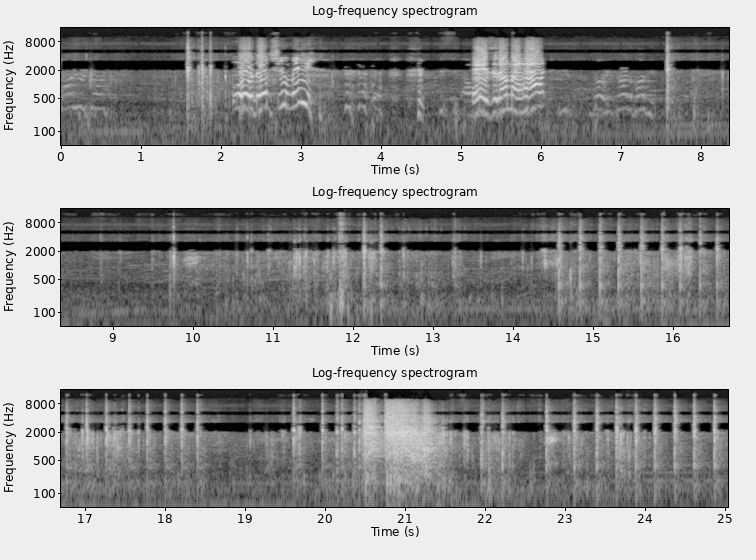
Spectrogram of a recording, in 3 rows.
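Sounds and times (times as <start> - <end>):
paintball markers firing: 11.9 - 12.9, 14.4 - 18.6, 19.5 - 25.0.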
